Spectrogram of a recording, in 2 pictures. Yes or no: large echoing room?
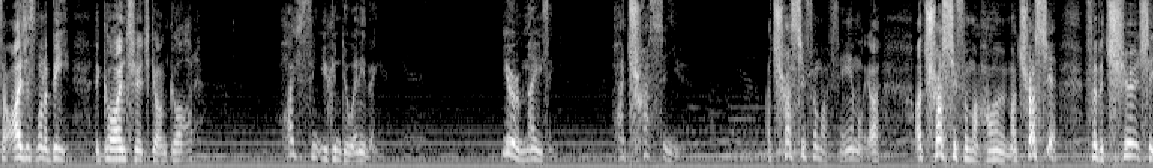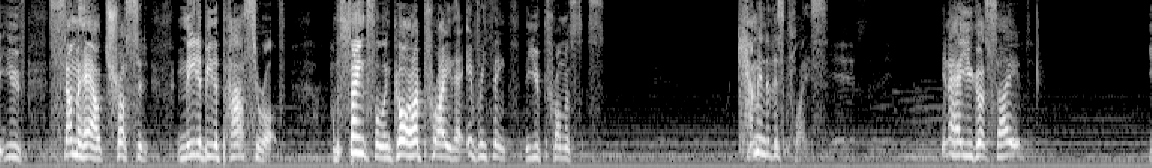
yes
